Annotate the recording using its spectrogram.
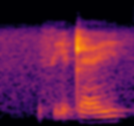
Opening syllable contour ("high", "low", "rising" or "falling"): rising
